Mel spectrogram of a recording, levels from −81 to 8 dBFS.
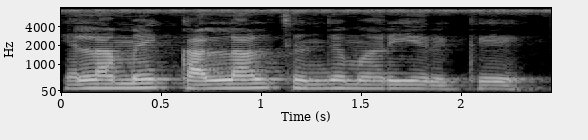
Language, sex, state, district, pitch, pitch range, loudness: Tamil, male, Tamil Nadu, Kanyakumari, 140 Hz, 135-150 Hz, -18 LUFS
